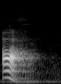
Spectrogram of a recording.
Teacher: sension is even lower it first steps down then rises ah fourth tone position starts high then falls sharply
